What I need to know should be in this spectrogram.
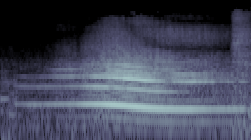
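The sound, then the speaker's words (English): An Aston Martin car drives off with a smooth engine hum that swells in loudness, dips slightly in pitch and then fades, with no talk. “now are we going to drive back to New York in the Aston Martin, or are we flying? I'll take the Aston Martin.”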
